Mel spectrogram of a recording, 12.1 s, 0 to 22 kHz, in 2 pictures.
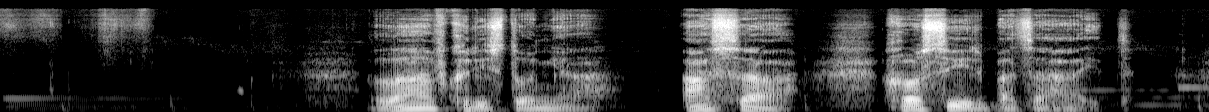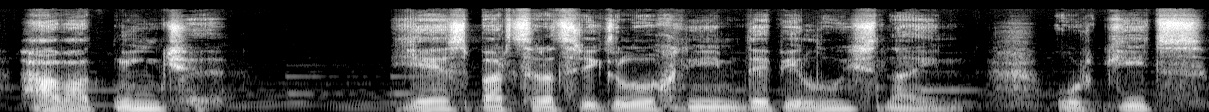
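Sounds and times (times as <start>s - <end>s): soft held chord music: 0.0s - 12.0s
narrating voice: 1.8s - 7.3s, 8.0s - 12.0s.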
